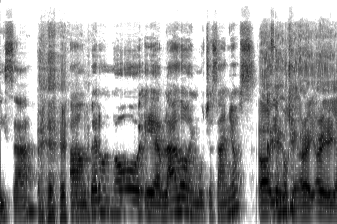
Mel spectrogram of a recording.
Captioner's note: speaking in foreign language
